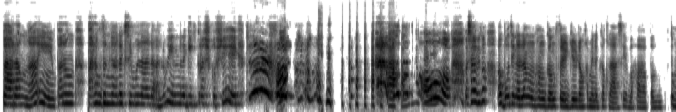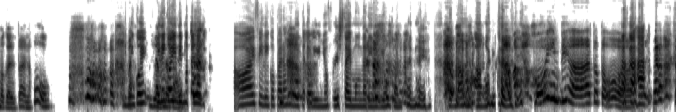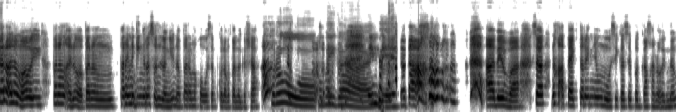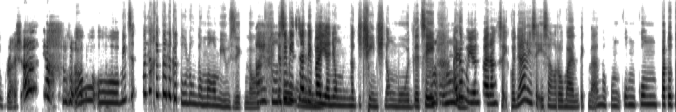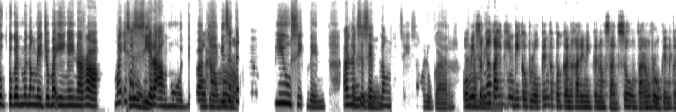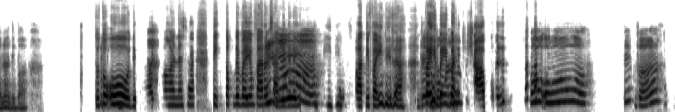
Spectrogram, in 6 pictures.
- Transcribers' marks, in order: anticipating: "Parang nga eh, parang parang … ko siya eh"; other background noise; surprised: "Ah"; joyful: "char! Oh, totoo!"; laugh; tapping; laugh; laugh; laugh; joyful: "Hoy, hindi ah, totoo ah"; background speech; laughing while speaking: "kanta na yun, nagmaang-maangan ka lang"; laugh; joyful: "ah!"; laugh; laughing while speaking: "totoo"; laugh; joyful: "Ah!"; laugh; chuckle; drawn out: "Mm"; unintelligible speech; laughing while speaking: "Spotify nila paiba-iba nagsha-shuffle"; laugh; drawn out: "Oo"
- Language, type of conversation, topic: Filipino, podcast, Paano nakaapekto ang barkada mo sa tugtugan mo?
